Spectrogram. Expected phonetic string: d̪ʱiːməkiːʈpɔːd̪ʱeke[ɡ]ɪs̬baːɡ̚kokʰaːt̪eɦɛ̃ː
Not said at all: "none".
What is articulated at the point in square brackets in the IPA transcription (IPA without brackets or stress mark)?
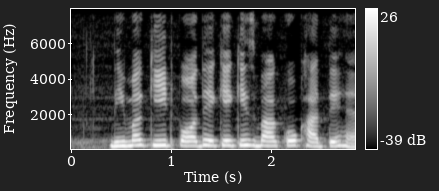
k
